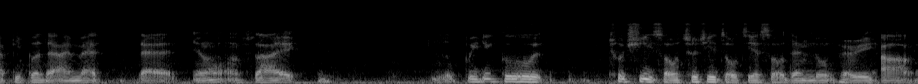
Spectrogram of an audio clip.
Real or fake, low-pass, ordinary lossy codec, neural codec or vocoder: fake; 7.2 kHz; none; codec, 16 kHz, 16 kbps, FunCodec, trained on LibriTTS, 50 frames a second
